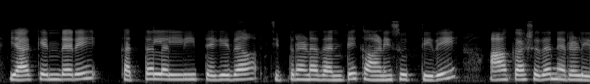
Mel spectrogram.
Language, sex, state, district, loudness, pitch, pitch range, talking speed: Kannada, female, Karnataka, Chamarajanagar, -20 LUFS, 225 Hz, 215-235 Hz, 80 wpm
